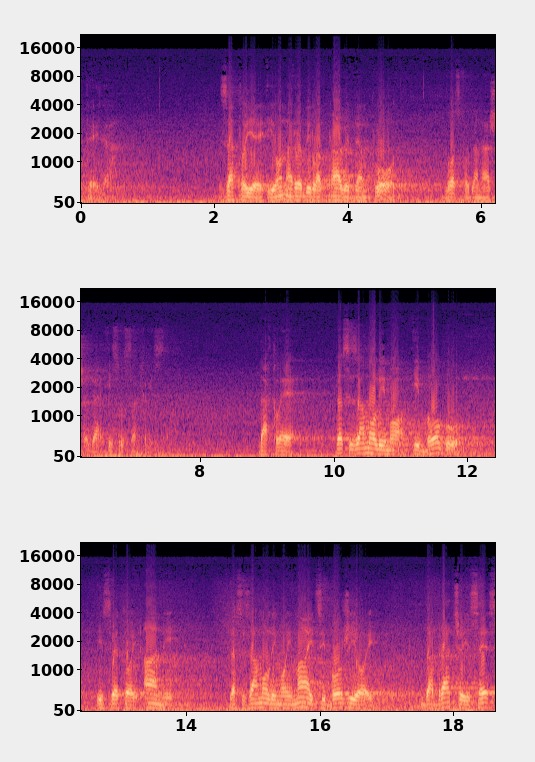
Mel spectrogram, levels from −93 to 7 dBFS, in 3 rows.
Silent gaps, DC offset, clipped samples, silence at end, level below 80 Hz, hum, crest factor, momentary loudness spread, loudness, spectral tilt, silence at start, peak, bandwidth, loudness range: none; 0.9%; 2%; 0 s; -24 dBFS; none; 10 dB; 17 LU; -11 LUFS; -8 dB/octave; 0 s; 0 dBFS; 14 kHz; 8 LU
